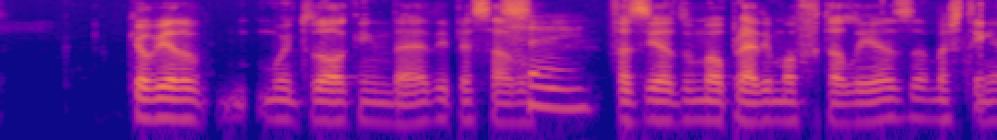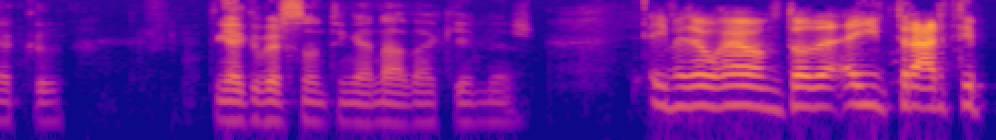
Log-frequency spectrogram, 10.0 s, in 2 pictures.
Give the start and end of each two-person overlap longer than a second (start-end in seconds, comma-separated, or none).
none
